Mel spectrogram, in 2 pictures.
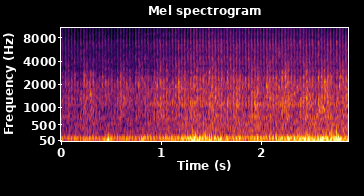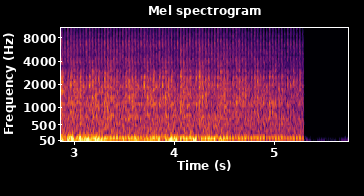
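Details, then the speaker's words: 1978 International Scout II with Nissan SD33 diesel, sat over 20 years, now running after work, turbo audible: steady low diesel clatter at idle, about three or four beats a second, even and settling; normal diesel idle. "let's look under the hood real quick and there it is idling"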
